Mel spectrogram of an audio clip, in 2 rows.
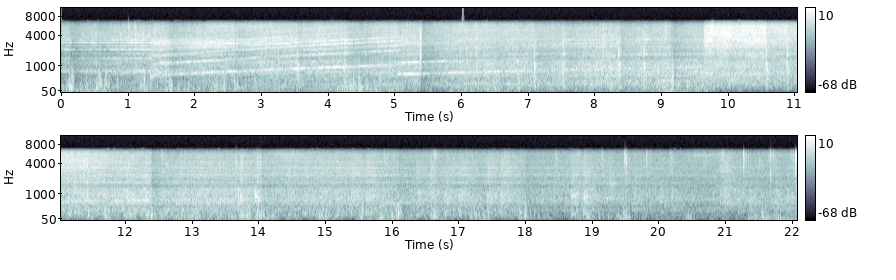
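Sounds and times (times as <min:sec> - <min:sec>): electric train rumbling: 0:00.0 - 0:22.0
short hiss: 0:09.6 - 0:11.1.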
